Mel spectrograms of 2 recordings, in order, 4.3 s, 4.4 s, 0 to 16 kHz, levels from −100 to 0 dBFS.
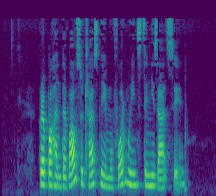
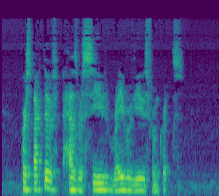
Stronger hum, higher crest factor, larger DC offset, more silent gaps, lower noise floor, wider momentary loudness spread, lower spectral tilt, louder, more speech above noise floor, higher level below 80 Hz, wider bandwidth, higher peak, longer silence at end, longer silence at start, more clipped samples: neither; about the same, 22 dB vs 18 dB; neither; neither; first, -67 dBFS vs -55 dBFS; about the same, 12 LU vs 14 LU; about the same, -5.5 dB/octave vs -6 dB/octave; second, -23 LUFS vs -20 LUFS; first, 45 dB vs 36 dB; second, -70 dBFS vs -50 dBFS; about the same, 11.5 kHz vs 11.5 kHz; about the same, -2 dBFS vs -2 dBFS; second, 0.6 s vs 0.75 s; first, 0.8 s vs 0.45 s; neither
